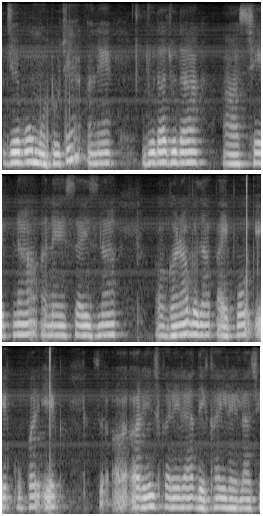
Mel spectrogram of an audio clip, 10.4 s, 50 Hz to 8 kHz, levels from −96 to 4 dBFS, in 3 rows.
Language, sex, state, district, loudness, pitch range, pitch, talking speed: Gujarati, female, Gujarat, Valsad, -19 LUFS, 170-185 Hz, 175 Hz, 140 wpm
